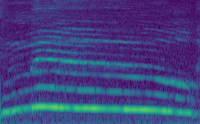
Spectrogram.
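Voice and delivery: quick cartoon moo for kids; cow moo.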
